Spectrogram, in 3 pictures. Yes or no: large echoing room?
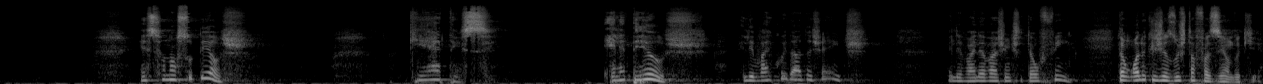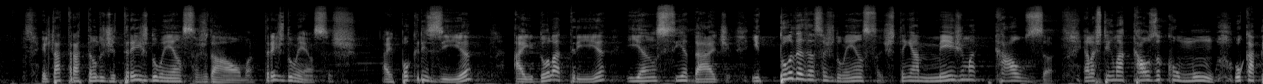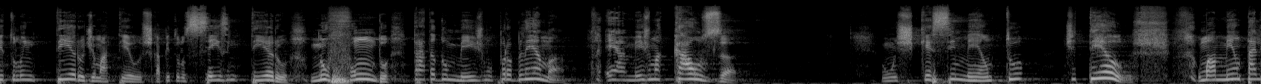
yes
